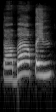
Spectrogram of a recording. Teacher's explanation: صرف طا ہیوی قاف ہیوی ہوگا لیکن اس پر قلقلہ نہیں ہوگا، لیکن جب ہم اس کو سٹاپ کریں گے طبق، تو پھر اس پر اینڈ پہ آواز پلٹے گی قاف پہ، تو اس کا قلقلہ ادا ہوگا.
